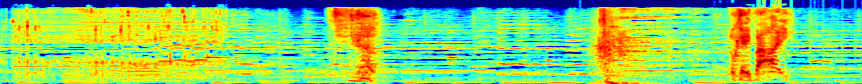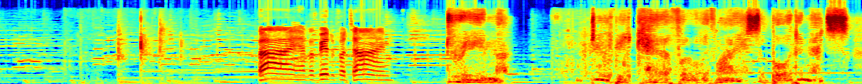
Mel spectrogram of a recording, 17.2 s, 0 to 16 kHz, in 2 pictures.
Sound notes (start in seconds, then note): 6.0 audible magic flash sound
